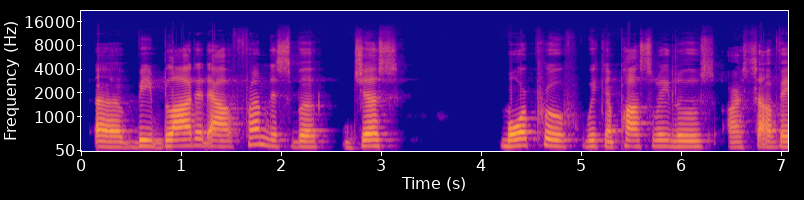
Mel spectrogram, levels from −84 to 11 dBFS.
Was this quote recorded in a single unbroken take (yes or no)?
yes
